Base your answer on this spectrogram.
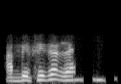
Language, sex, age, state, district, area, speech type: Urdu, male, 18-30, Uttar Pradesh, Saharanpur, urban, conversation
